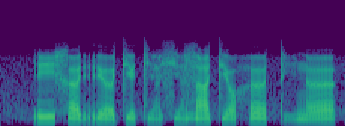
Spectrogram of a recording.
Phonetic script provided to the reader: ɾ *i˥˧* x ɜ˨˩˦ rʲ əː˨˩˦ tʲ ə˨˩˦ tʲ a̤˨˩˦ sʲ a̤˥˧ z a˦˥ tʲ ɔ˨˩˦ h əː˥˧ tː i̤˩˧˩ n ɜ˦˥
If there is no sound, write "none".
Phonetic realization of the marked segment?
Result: i˥˧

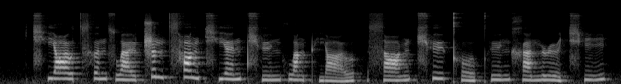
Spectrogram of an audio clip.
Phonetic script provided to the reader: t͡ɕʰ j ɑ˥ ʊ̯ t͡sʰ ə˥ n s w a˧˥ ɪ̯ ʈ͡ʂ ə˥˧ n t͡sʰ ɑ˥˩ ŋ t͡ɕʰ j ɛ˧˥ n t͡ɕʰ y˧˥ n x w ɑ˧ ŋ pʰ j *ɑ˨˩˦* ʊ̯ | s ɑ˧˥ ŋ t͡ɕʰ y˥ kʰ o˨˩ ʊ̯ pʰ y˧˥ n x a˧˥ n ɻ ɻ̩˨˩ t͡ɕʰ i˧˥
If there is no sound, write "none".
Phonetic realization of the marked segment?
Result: ɑ˨˩˦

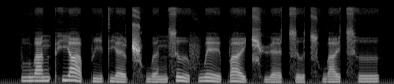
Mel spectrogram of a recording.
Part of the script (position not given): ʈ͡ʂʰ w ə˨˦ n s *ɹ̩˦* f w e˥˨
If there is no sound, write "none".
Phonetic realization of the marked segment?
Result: ɹ̩˥˨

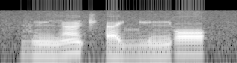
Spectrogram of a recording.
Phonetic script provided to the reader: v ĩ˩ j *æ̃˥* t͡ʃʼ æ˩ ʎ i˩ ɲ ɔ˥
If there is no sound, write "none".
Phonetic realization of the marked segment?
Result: æ̃˥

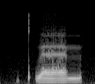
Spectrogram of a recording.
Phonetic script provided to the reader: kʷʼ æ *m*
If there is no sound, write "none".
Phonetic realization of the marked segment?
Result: m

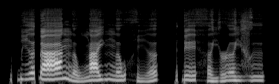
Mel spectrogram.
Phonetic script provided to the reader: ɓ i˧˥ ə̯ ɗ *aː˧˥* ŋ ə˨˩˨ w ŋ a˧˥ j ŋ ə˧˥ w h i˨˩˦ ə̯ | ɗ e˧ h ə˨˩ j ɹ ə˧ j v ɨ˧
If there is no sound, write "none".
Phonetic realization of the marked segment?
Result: aː˧˥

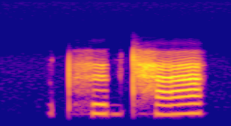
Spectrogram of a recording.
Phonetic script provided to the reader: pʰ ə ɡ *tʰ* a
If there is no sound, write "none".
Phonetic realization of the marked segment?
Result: tʰ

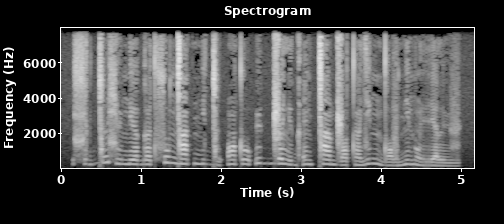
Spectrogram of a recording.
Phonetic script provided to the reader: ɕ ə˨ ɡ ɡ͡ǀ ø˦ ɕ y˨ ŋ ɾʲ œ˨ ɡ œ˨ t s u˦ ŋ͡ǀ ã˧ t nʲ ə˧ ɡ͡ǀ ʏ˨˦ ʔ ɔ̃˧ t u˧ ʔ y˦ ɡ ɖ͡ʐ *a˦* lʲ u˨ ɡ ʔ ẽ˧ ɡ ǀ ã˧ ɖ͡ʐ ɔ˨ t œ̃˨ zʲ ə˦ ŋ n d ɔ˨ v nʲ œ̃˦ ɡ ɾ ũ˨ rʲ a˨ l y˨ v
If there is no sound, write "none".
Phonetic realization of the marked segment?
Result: ə˦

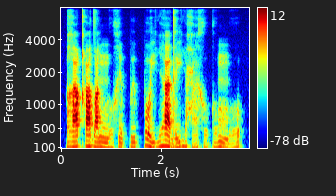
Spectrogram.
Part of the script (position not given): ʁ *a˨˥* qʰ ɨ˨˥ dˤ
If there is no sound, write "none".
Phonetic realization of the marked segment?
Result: a˨˥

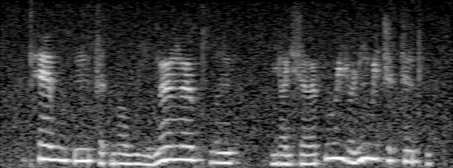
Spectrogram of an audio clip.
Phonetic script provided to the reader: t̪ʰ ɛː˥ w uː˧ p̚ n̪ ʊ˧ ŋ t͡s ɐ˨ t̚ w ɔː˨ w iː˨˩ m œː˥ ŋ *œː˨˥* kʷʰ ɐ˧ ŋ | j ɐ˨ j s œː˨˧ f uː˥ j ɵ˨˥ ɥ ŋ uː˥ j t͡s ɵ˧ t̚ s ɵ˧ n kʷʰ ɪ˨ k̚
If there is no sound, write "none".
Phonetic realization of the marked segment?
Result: œː˥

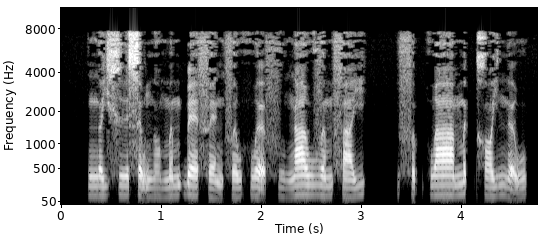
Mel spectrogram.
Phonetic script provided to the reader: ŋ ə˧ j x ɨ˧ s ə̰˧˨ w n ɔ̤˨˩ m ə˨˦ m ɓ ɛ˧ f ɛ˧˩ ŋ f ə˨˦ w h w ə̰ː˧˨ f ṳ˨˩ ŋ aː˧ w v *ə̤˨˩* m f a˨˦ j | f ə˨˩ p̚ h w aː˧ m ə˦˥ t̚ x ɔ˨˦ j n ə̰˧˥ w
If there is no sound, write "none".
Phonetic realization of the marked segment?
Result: ə˨˦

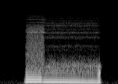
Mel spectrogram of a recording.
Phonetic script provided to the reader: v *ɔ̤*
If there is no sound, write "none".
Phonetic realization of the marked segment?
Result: ɔ̤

